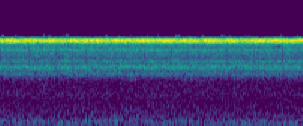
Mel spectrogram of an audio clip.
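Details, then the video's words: Male cicadas chirping to attract females on a summer night at dusk in Georgia, USA, outdoors: a steady, unbroken high-pitched shrill drone with a fainter lower hum beneath, constant in loudness throughout. "Cicadas at Dusk, Summer Night"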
